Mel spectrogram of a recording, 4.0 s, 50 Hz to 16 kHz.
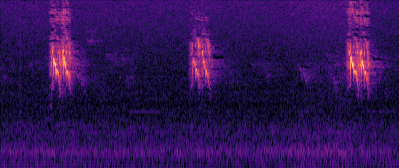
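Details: Three high, clipped double-note chirps from a house sparrow, each about 1.5 seconds apart; the middle one is softer. A low continuous hum runs underneath.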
